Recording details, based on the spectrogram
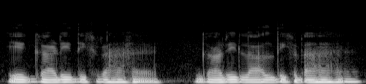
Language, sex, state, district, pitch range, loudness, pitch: Hindi, male, Bihar, Patna, 110-115 Hz, -13 LUFS, 110 Hz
